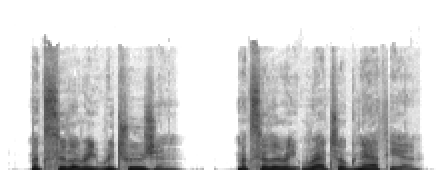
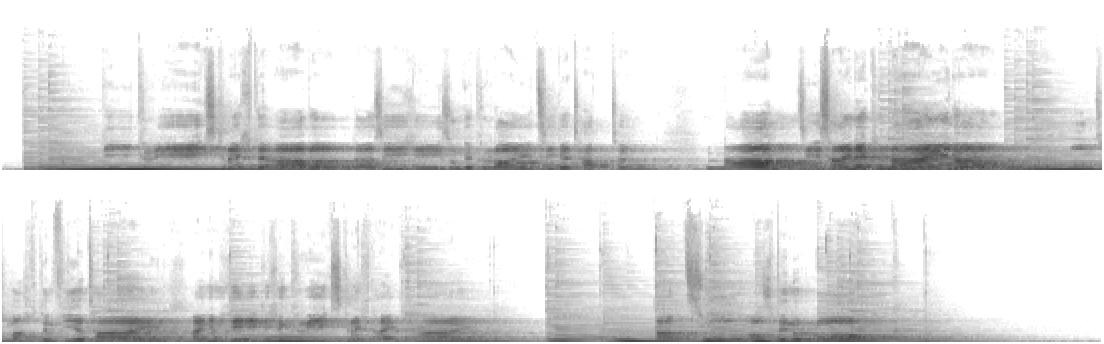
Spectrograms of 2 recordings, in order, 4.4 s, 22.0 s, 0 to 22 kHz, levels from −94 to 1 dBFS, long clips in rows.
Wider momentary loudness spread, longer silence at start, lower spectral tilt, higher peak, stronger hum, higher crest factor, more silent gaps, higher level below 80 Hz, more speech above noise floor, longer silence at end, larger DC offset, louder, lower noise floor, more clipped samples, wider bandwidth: second, 12 LU vs 17 LU; about the same, 0.3 s vs 0.2 s; about the same, -6.5 dB/octave vs -5.5 dB/octave; first, 0 dBFS vs -14 dBFS; neither; about the same, 14 dB vs 18 dB; neither; first, -52 dBFS vs -66 dBFS; first, 62 dB vs 33 dB; second, 0.25 s vs 1.2 s; neither; first, -14 LUFS vs -32 LUFS; first, -75 dBFS vs -66 dBFS; neither; about the same, 14 kHz vs 13.5 kHz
